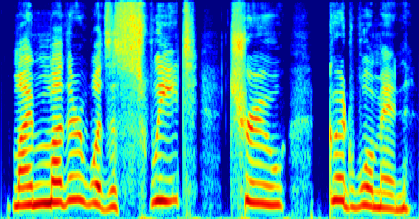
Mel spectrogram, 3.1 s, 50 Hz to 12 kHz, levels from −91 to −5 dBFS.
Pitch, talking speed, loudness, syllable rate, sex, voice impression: 280 Hz, 155 wpm, -17 LUFS, 4.1 syllables/s, female, very feminine, middle-aged, thin, tensed, powerful, slightly dark, slightly hard, clear, fluent, slightly raspy, slightly cool, intellectual, refreshing, slightly sincere, calm, slightly friendly, slightly reassuring, unique, slightly elegant, slightly wild, slightly sweet, lively, slightly strict, slightly intense, sharp, slightly light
